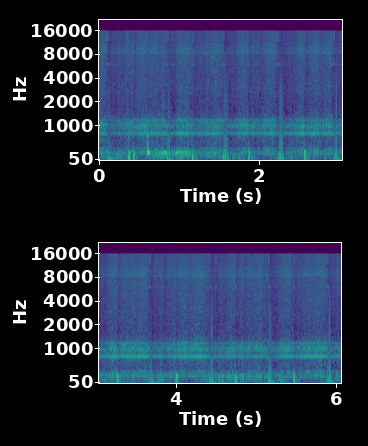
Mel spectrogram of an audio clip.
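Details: Own heartbeat heard through a stethoscope in an ASMR recording, after a lunch with loud digestion: faint lub-dub beats under steady hum and stethoscope rubbing; normal heart sounds.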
